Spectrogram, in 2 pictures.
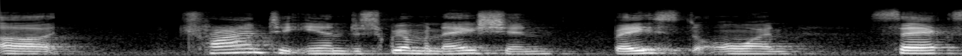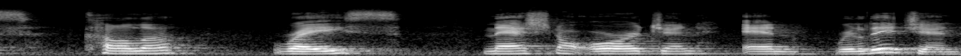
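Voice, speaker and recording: A woman with an American accent speaks at a very slow pace and medium pitch, her intonation fairly even, with long, frequent pauses and audible room echo. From US South, southwestern Virginia. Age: 70s. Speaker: former political science professor and commentator. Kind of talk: panel discussion.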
